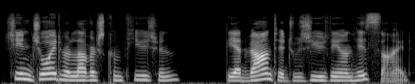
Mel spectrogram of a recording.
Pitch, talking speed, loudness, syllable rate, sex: 195 Hz, 175 wpm, -19 LUFS, 5.8 syllables/s, female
